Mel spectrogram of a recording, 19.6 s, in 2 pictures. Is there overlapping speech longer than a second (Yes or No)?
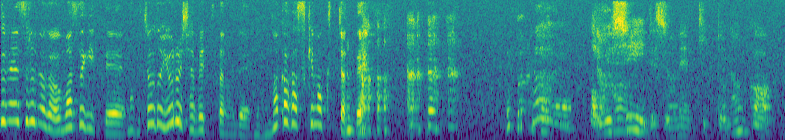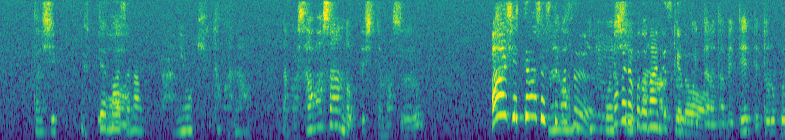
Yes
